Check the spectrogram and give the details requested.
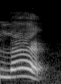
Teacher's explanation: ले का जब हम उच्चारण करते हैं ना बेटा, तो जो अपनी प्राणवायु है, ऑक्सीजन है, जो हवा है मुख से निकलने वाली, वो जीभ के बगल से, साइड से, पार्श्व भाग से निकलती है। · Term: पार्श्विक व्यंजन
